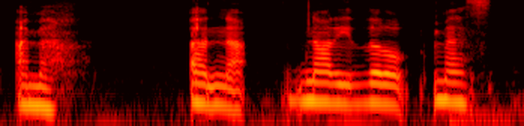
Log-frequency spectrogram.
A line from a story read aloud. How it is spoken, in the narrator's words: You shakily stammer out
